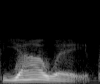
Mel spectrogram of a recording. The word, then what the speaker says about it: Yahweh: This is the tetragrammaton of the Old Testament, sometimes pronounced Yahweh.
